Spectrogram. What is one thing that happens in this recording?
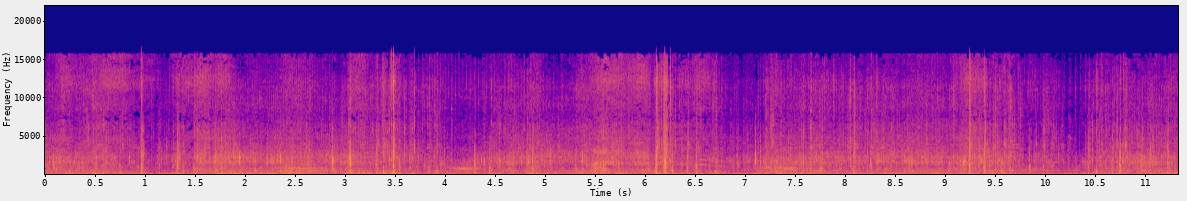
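A mountain bike rattles and clatters over bumps in the trail.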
